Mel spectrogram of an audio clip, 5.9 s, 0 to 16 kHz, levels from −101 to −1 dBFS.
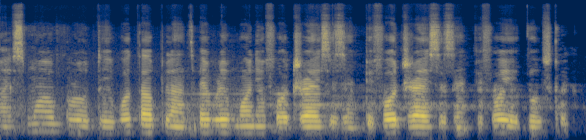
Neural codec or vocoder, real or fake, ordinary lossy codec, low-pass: none; real; none; 14.4 kHz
